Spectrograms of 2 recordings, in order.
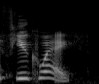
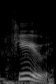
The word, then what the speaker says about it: Fuquay: See, I said it right? – Yes, you did. – Woohoo. Very good job. I have learned. Fuque. F-E-W. It's not spelled that way. Spell it for us, though. – F-U-Q-U-A-Y. – What is that? – It's French.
